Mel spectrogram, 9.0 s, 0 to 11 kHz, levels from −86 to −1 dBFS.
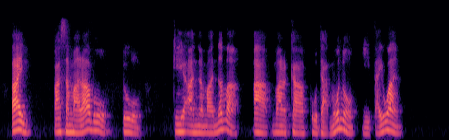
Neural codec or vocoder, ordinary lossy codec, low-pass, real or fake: codec, 16 kHz, 1.1 kbps, Voila-Tokenizer; MP3, 96 kbps; 7.2 kHz; fake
